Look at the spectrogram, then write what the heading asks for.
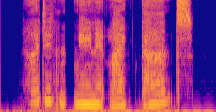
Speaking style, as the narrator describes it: Hermione said, her voice coming out in a frightened whisper

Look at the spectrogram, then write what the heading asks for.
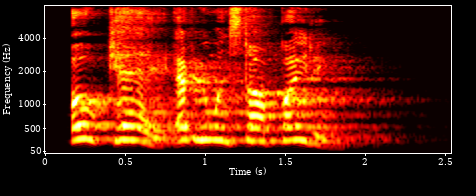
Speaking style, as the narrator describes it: I yelled

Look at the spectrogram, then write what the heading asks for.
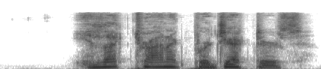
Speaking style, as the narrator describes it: whispered

